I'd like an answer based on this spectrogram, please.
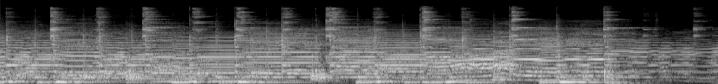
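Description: Devotional bhajan music: a harmonium playing held chords under men's singing voices, with steady hand-drum and percussion strokes. About six seconds in the drumming stops and the music drops in loudness.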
